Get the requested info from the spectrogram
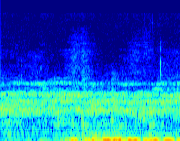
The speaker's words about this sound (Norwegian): Gutta hører du toget? Åh. Hæ? Ja, toget. Det er ikke sikkert du hører det. Ah. Vi hører det i klippen.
